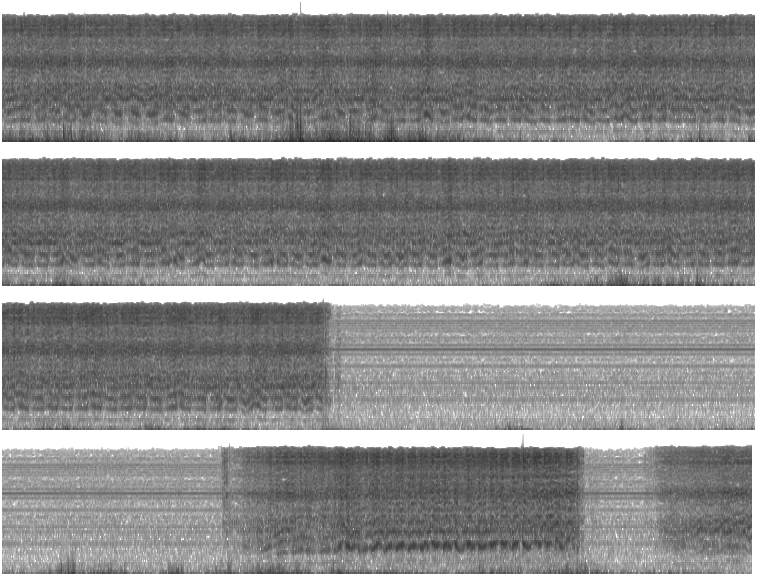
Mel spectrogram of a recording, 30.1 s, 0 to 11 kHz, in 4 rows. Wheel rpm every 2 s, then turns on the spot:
70, 70, 70, 70, 70, 70, 70, 70, 60, 0, 0, 0, 40, 60, 30.
none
